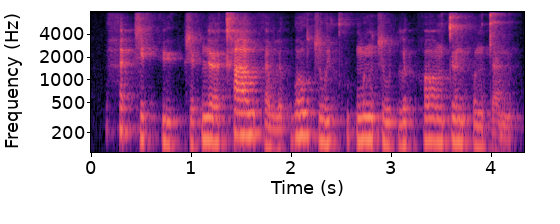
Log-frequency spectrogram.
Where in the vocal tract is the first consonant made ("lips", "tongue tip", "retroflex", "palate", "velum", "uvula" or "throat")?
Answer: throat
